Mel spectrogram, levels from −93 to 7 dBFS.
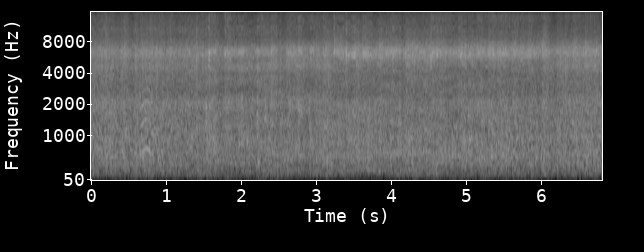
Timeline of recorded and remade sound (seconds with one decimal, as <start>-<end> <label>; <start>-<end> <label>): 0.0-1.3 recorded; 1.3-5.3 remade; 5.3-6.8 recorded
